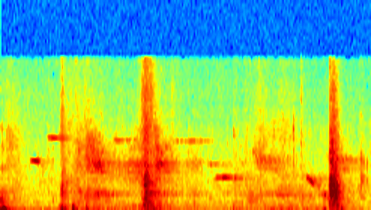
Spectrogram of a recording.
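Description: Faint outdoor quiet with a few brief, high bird chirps and a soft knock about a second in.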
